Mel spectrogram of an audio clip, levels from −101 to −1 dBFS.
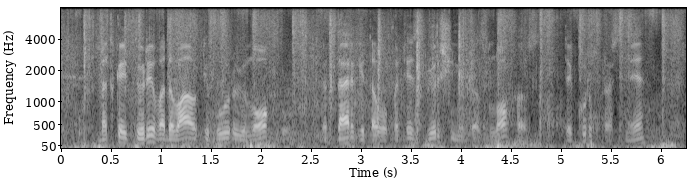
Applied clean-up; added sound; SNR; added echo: none; Run; 2 dB; none.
